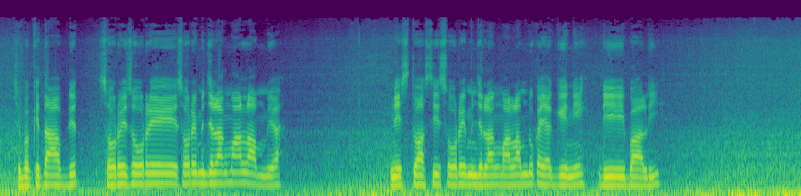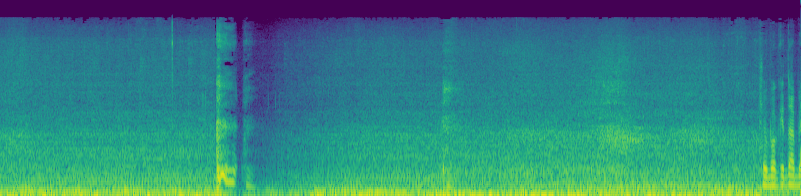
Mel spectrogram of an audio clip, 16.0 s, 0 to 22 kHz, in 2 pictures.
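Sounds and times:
motorcycle road noise: 0.0s - 16.0s.

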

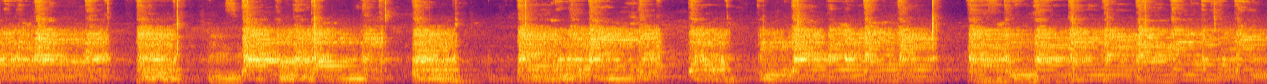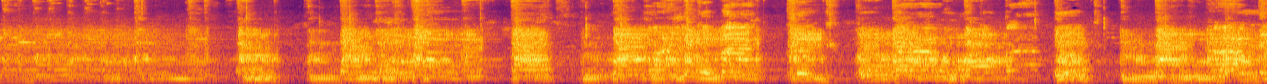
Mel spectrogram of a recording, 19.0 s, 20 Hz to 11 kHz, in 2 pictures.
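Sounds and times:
electric guitar strumming choked chords: 0.0s - 19.0s.

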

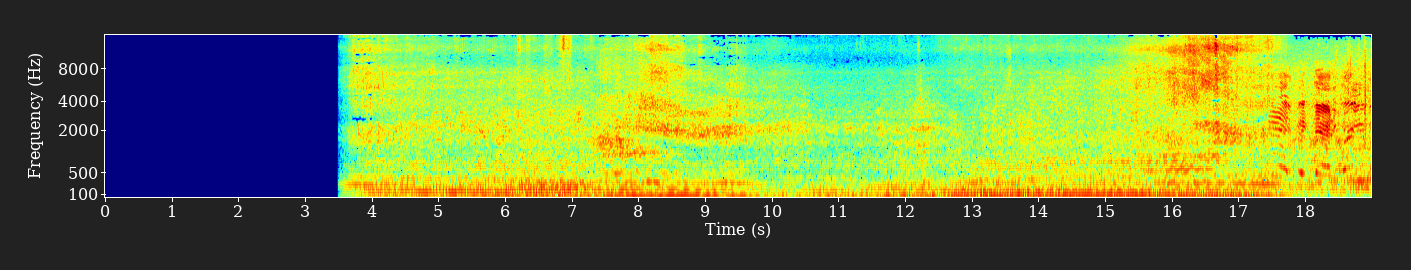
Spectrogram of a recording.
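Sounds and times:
higher engine sound: 3.5s - 18.1s
race car engines rumbling: 3.5s - 19.0s
voices: 3.6s - 19.0s.

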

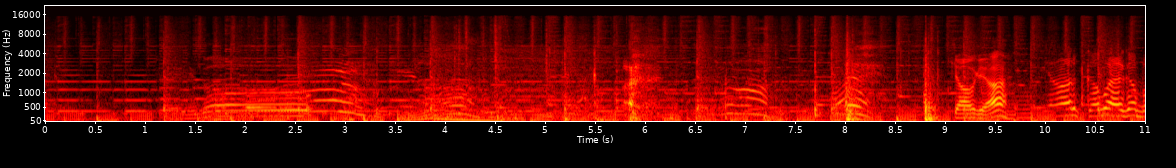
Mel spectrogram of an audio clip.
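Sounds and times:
wailing melodic music: 0.2s - 10.4s.

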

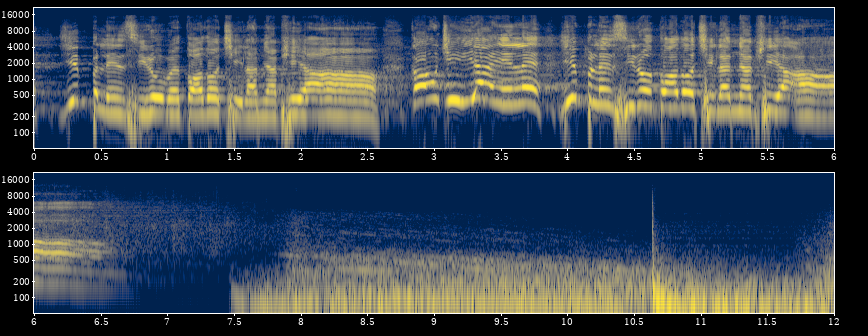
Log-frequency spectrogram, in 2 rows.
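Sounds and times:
tones sliding downward: 7.5s - 10.6s
deep steady rumble: 7.5s - 12.0s.

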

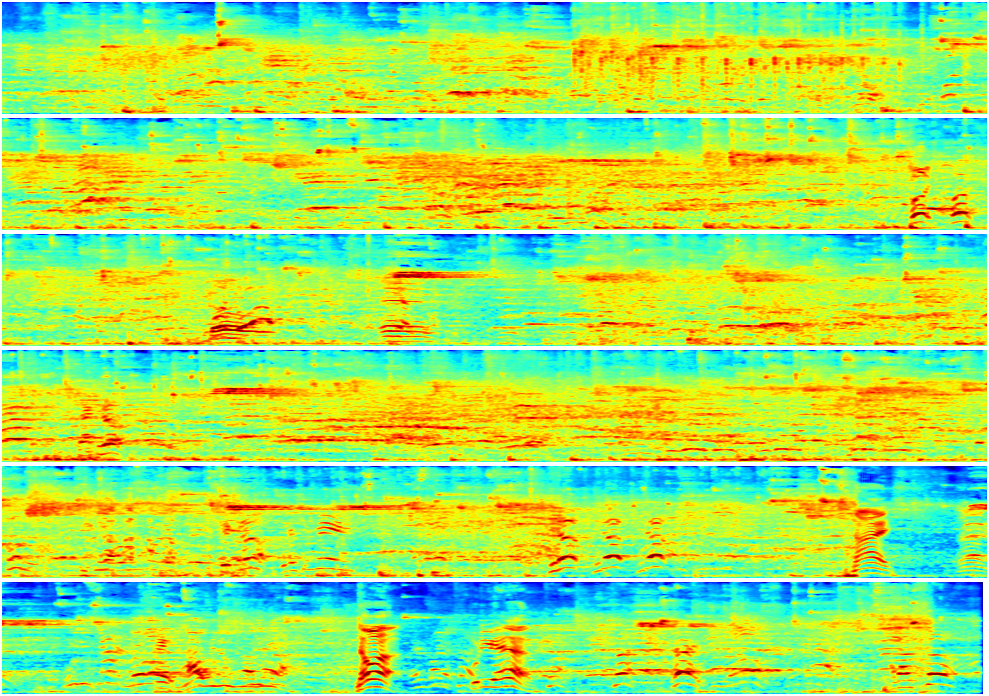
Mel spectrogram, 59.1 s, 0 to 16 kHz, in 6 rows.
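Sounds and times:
sneakers squeaking on court: 1.0s - 5.7s, 8.8s - 58.6s.

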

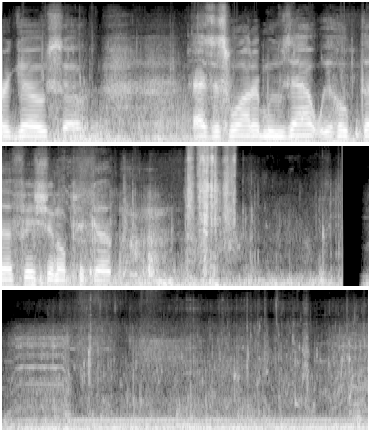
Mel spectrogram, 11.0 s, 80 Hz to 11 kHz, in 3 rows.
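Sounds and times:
water noise: 0.0s - 11.0s
wind: 0.0s - 11.0s.

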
